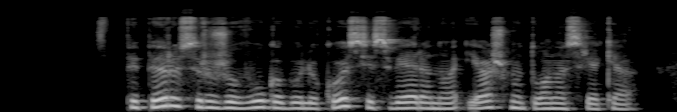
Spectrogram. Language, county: Lithuanian, Klaipėda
